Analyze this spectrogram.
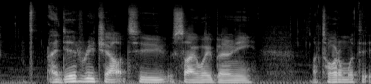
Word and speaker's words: SVBony: I think every astrophotographer out there always says SV bony and thanks to thanks to Trevor from Astro backyard to let us know that hey it is actually pronounced saway bony who knew so uh over the years you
